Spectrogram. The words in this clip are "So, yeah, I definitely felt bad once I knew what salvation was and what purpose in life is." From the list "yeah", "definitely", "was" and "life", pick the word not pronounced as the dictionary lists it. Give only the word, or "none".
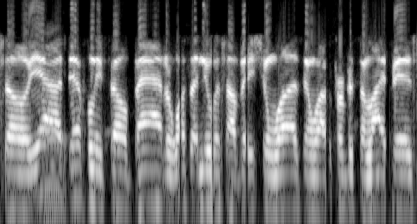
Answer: none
